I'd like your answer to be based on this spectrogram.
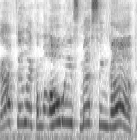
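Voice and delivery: high, mock tearful whine; a hammed-up teary voice; mock whimper. Mocking crying cousin.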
